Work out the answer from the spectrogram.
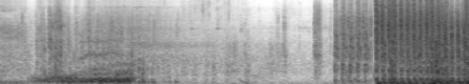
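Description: Gunfire crackles in a video game: several bursts of rapid automatic shots, a quieter lull, then a loud, sustained volley that runs to the end.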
